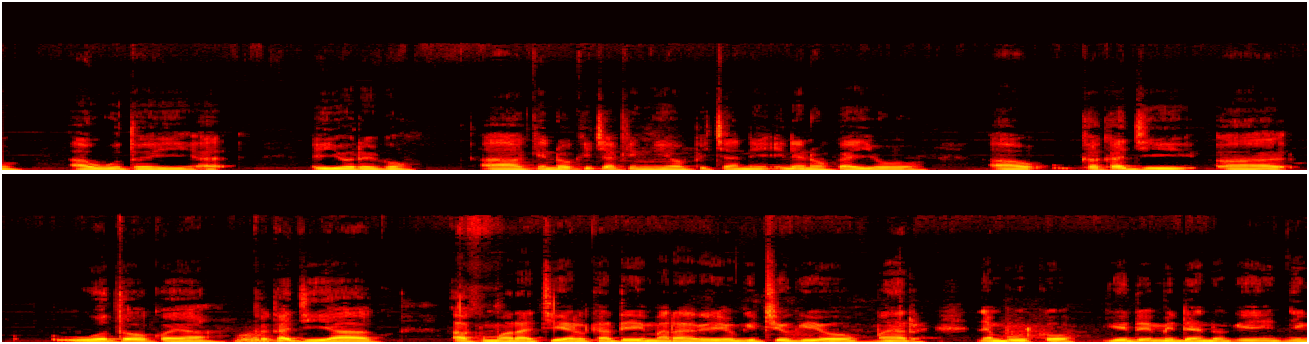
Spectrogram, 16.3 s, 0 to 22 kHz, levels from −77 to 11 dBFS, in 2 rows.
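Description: No technical faults can be heard anywhere in the recording. Nothing in the audio calls for a timestamp or an explanation.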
